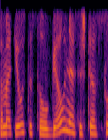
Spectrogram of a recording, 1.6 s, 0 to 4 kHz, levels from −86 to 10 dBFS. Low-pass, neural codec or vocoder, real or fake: 3.6 kHz; none; real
